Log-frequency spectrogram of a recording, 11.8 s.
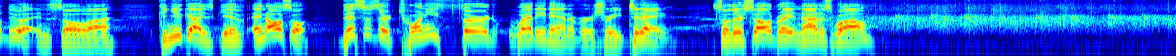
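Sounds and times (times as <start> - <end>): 
speech: 0.1 - 8.8
audience applause: 8.2 - 11.7.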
